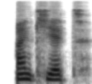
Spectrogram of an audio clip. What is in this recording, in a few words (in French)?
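"inquiete", French; estados animo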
